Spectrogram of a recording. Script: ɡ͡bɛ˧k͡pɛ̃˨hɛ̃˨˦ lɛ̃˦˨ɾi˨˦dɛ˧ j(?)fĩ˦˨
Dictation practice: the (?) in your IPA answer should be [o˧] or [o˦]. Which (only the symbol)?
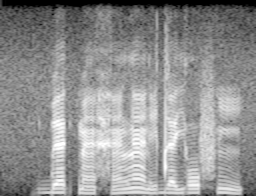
o˦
